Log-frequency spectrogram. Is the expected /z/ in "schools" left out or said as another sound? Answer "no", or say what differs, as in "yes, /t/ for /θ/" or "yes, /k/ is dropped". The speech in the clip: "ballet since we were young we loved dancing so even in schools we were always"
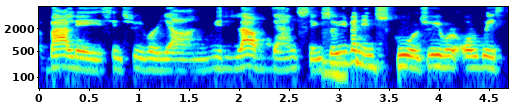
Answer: yes, /s/ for /z/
